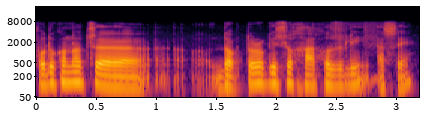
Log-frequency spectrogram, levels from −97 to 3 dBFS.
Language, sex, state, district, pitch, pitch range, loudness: Assamese, male, Assam, Sonitpur, 125 Hz, 110-135 Hz, -20 LUFS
